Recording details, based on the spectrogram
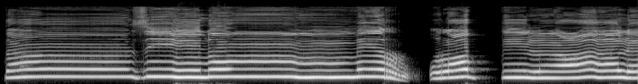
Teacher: تنزیل مر کرنا ہے، من نہیں کرنا، میم کو رو کے ساتھ ملانا ہے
